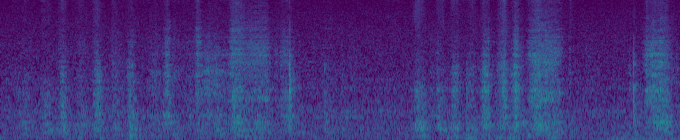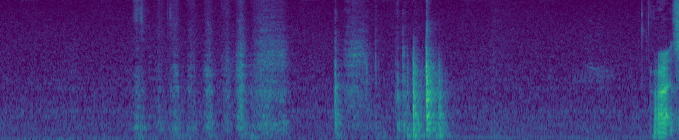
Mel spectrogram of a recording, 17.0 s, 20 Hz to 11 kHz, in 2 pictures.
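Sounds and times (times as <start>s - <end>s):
serrated knife sawing tomato: 0.2s - 3.5s, 5.2s - 7.1s, 10.1s - 12.2s.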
